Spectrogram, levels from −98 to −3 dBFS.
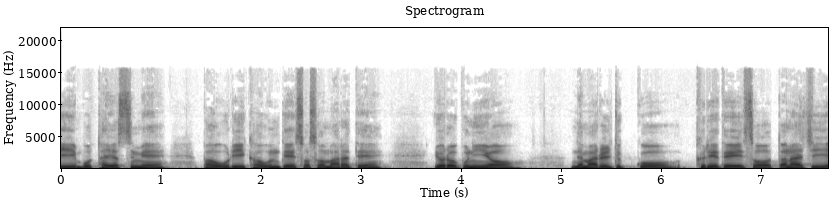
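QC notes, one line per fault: No fault found.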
